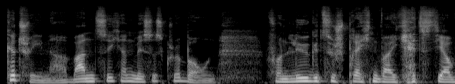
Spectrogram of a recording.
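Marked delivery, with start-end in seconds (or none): none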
